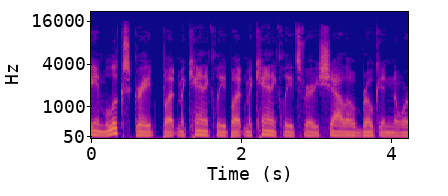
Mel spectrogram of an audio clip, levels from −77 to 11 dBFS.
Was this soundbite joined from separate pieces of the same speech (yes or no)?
yes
